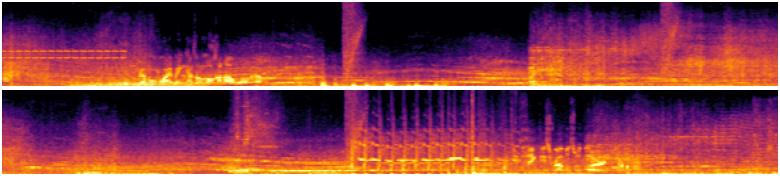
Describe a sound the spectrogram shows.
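A starfighter engine whines and roars, rising and falling in pitch.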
